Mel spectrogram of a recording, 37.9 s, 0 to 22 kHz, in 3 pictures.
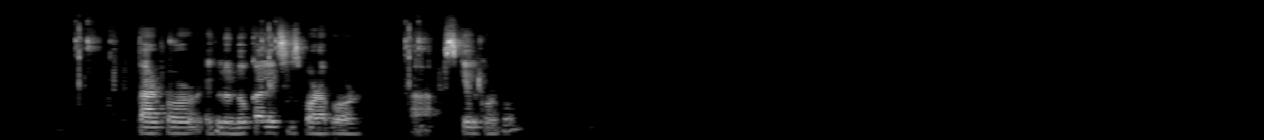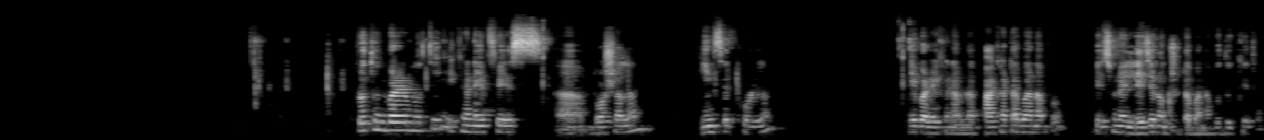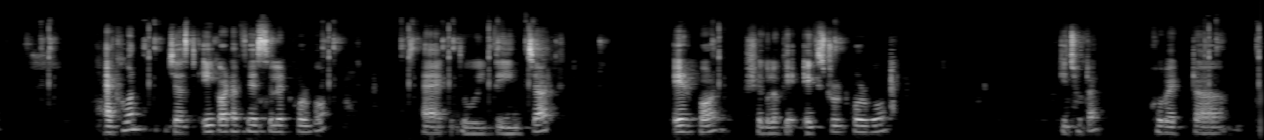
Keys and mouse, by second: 1.2 click, 4.1 shift+click, 6.4 click, 6.8 click, 7.4 ctrl+z, 7.6 click, 9.0 g, 9.5 s, 9.9 click, 10.1 shift+click, 10.3 click, 11.1 shift+click, 11.4 s, 12.2 click, 13.0 s, 13.6 click, 14.1-15.4 drag, 15.4 a, 16.0 a, 17.1-19.4 middle drag, 19.9 g, 22.1-23.9 middle drag, 25.8-26.9 middle drag, 27.2 click, 29.4 shift+click, 29.8 shift+click, 30.9 click, 33.7 click, 34.2 KP_3.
